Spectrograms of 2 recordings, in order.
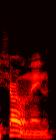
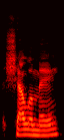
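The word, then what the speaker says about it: Chalamet: up you did not you butchered his name i'm sorry i just it's not even timothy he just says it's timothy because people can't pronounce his real name i remember i saw charlamay i think is what it is um yeah that was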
